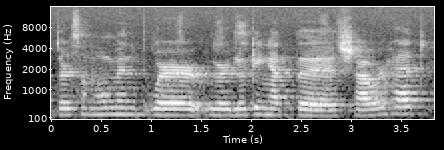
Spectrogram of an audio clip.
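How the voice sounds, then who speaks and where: A woman's voice: medium pitch, fairly even intonation, unhurried. A woman student giving a spontaneous answer in class. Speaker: student in the audience. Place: large lecture theatre. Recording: echoey hall, faint background noise.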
